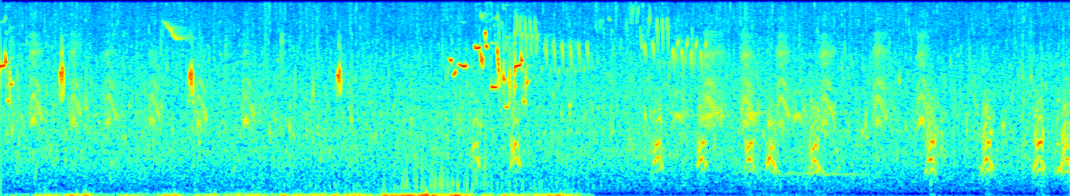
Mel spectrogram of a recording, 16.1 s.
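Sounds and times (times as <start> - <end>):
birds chirping: 0.0 - 4.3, 6.7 - 8.9, 9.5 - 14.0
loud bird calls: 6.7 - 8.8, 9.6 - 14.0.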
